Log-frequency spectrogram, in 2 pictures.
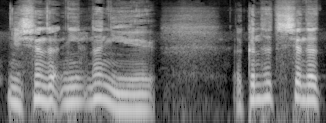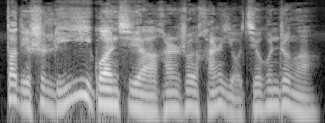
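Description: Radio host guy, blunt and pushy, lively voice, dry mic. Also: medium pitch, moderate pace, no room sound. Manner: blunt, questioning. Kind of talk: call-in advice talk.

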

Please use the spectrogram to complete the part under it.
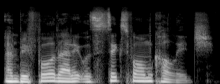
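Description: A man's voice: medium pitch, moderate pace, dark tone, no room sound, studio quality. A man, hosting a podcast in casual chat and laughing often. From England. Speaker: podcast host.

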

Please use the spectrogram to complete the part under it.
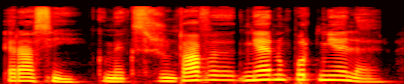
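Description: A woman's voice: medium pitch, expressive, fast. A young woman with a European Portuguese accent, hosting a podcast as a casual comedic monologue, swearing freely and dropping into whispered asides. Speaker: podcast host.

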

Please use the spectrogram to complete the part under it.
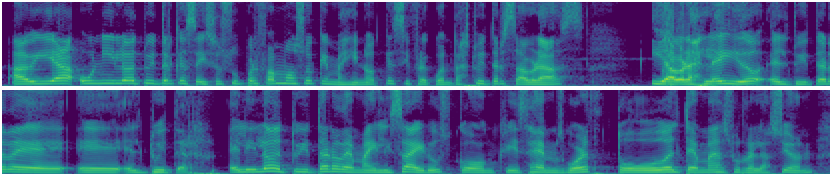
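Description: A woman's voice: medium pitch, normal speed, clean tone. A woman in her twenties talking casually on her own podcast, chatty and self-mocking, often acting out the voices of people she quotes. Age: 20s. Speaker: podcast host. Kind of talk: casual solo monologue.

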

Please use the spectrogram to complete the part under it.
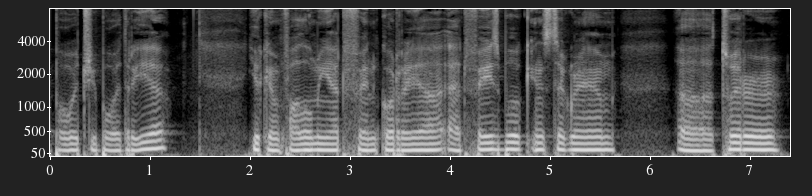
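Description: A man hosts a casual podcast interview, and his voice is very dark and mellow. The sound is dry and close, and he hops between two languages within a single sentence. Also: mid-range voice, no echo. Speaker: podcast host.

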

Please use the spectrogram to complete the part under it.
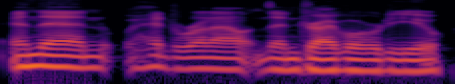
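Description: A man, co-hosting a podcast in rambling, halting casual chat full of restarts. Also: lowish voice, fairly even intonation, darkish tone, smooth, no room sound, clean studio sound. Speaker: podcast co-host.

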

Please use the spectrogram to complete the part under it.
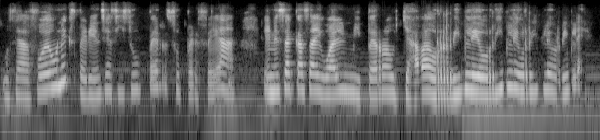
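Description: A woman with a Mexican accent, telling a ghost story in a relaxed, chatty way, with many fillers, acting out what people said. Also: a little high, moderate pace, soft background music. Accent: Mexican Spanish. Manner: animated, many fillers, acts out quotes. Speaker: guest telling ghost stories. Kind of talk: casual storytelling chat.

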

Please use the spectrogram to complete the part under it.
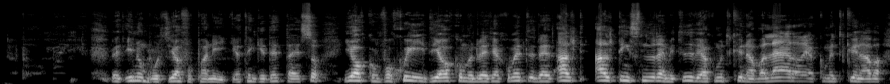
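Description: A man's voice: on the high side, fairly even intonation, hardly any pauses, fairly bright tone. A young man in his twenties telling a story in casual chat, acting out quoted voices and throwing in English swear words.

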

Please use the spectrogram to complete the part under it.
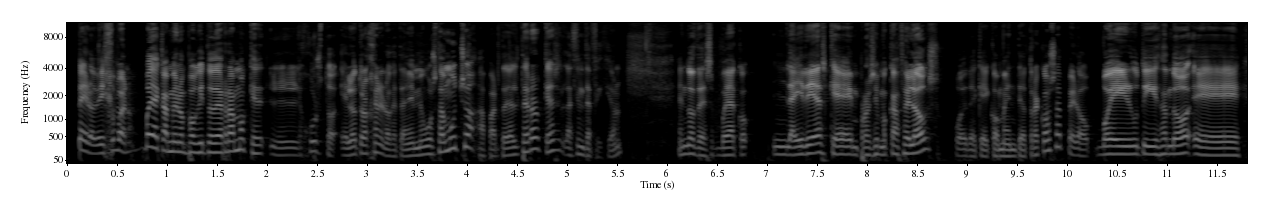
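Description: Rapid rambling Spanish man. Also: medium pitch, fairly bright tone, dry recording, clean studio sound. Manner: rambling, self-correcting, jokey. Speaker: podcast co-host presenting his section. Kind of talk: casual banter. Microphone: studio microphone.

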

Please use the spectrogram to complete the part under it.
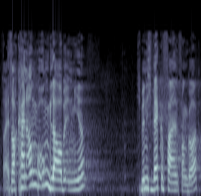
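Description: A man's voice: high-pitched, lively intonation, brisk, fairly bright tone. A man preaching a sermon, emphatic and questioning his listeners directly. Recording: long reverb of a large hall.

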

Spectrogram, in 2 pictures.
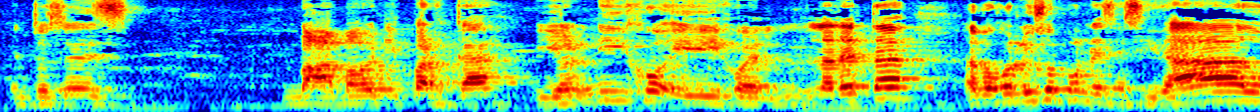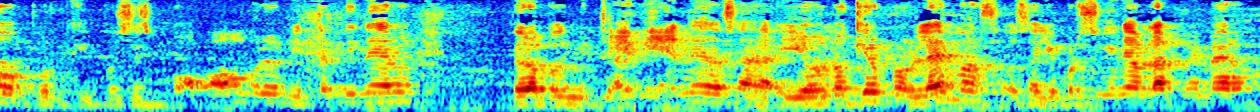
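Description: A man's voice: a little high, quick pace, a little mellow, echoey room. A young man with a Mexican Spanish accent telling a story in casual chat, slangy and laughing as he acts out the voices of other people.

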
